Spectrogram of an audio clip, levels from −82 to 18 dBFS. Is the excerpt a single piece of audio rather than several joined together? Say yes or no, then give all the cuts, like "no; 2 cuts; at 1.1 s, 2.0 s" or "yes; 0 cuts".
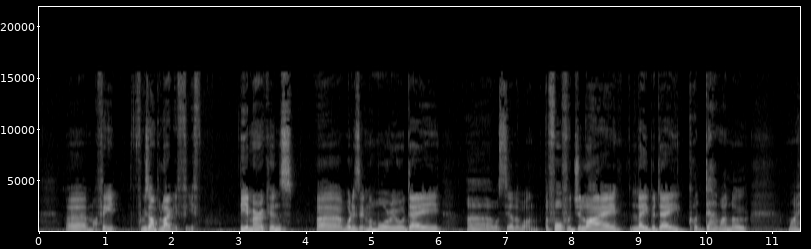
yes; 0 cuts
